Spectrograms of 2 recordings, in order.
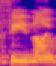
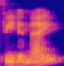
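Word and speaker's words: Fidenae: The trap he'd set worked and the men of Fedai were goated into battle. You do know that AE is not pronounced like that, right? Uh, is it Fed?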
